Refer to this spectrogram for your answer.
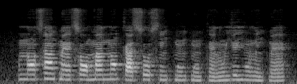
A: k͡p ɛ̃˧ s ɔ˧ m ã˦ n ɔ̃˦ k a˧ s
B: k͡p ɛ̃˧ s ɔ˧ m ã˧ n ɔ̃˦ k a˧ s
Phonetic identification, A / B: A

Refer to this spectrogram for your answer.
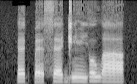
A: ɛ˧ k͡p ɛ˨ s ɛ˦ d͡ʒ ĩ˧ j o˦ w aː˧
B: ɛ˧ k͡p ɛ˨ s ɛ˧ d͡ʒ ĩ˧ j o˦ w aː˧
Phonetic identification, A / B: B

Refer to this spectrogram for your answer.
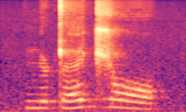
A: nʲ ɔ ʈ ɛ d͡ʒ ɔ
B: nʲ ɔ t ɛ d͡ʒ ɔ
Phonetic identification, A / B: A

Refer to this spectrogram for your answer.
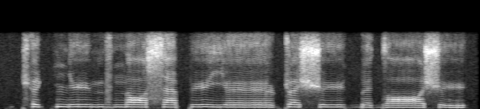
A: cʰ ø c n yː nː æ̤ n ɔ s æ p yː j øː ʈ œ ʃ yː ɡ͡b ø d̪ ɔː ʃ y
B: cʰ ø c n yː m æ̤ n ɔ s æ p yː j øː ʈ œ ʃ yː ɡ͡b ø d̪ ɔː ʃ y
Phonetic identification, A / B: B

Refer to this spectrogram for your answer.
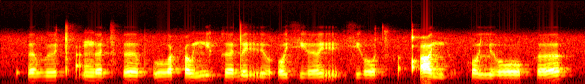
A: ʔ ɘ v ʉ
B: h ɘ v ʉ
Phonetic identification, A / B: A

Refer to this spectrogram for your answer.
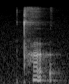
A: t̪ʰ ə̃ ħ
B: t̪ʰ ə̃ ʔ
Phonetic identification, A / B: B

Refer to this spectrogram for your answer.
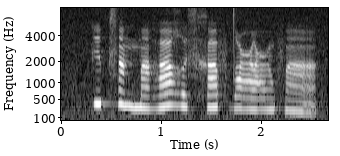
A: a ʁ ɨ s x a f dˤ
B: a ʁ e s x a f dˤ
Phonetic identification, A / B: A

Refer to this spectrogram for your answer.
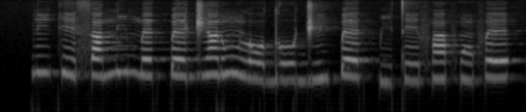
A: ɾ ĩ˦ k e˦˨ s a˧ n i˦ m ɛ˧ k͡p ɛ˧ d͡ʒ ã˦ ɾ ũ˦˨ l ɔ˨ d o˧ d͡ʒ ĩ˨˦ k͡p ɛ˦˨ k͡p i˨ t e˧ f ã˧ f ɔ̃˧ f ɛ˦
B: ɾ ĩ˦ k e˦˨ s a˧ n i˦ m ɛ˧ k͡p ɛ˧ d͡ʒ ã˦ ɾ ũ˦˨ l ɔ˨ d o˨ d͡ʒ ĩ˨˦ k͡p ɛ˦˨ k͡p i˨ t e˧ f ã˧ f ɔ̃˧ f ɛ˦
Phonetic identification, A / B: B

